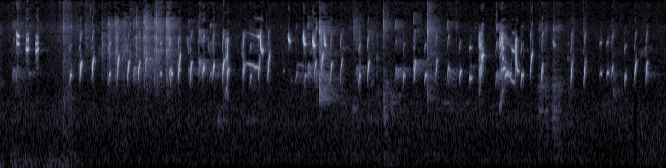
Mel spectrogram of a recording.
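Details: Lively European goldfinch song to set a pet goldfinch singing: a dense, continuous run of high tinkling twitters, trills and chips, with occasional buzzy notes in between.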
